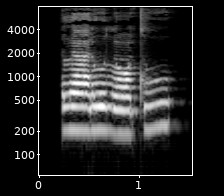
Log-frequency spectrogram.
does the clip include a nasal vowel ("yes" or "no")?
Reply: yes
